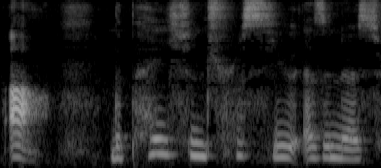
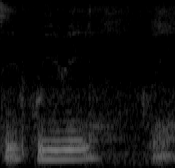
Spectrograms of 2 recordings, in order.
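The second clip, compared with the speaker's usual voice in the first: fake French accent; 2 semitones lower, 12 dB quieter, faster than usual. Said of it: "with my fake, uh, French accent".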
